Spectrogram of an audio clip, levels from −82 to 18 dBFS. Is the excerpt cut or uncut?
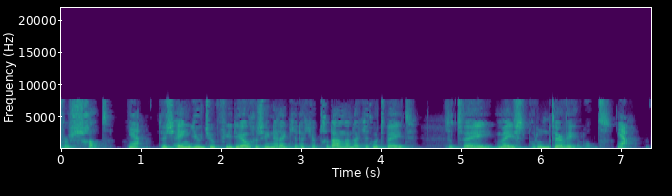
cut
